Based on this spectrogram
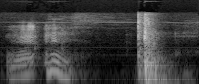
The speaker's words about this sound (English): She's put out. She banged the door.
